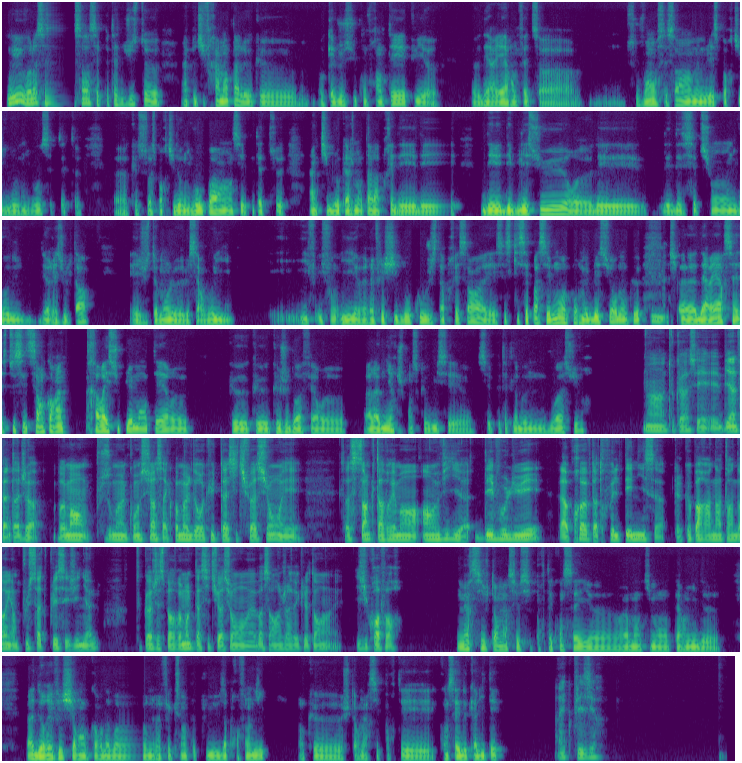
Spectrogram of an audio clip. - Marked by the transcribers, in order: static; distorted speech; tapping
- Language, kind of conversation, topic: French, advice, Comment retrouver la motivation pour s’entraîner régulièrement ?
